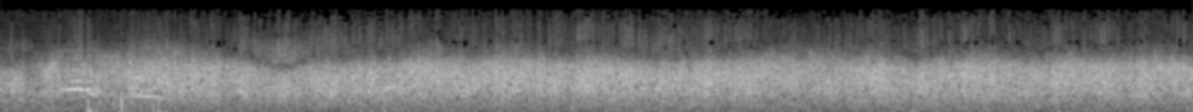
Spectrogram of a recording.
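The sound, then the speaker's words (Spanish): Sustained audience applause after a stage demonstration: many hands clapping in a dense, even roar for about nine seconds, with a brief voice near the start. “Gracias, Abel. Un aplauso para Abel.”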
